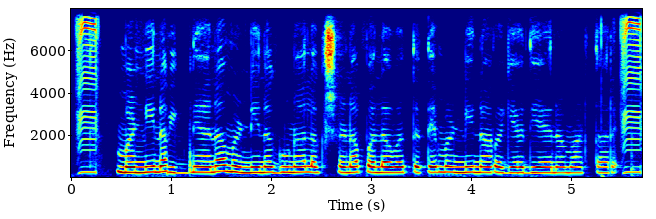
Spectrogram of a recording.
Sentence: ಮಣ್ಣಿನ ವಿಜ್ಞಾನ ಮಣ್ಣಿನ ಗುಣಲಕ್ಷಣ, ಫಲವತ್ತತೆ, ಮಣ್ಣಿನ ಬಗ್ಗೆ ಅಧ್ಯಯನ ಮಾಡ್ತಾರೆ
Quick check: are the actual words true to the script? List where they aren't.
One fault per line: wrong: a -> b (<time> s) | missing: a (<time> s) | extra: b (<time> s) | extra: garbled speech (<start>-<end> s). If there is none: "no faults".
no faults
